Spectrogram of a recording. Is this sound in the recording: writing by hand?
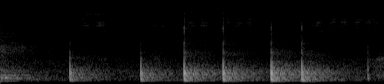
yes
